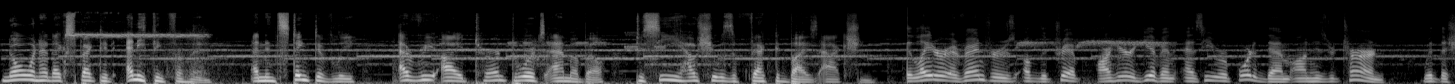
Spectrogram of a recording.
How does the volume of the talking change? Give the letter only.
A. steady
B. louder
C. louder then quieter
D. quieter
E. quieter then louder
D.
